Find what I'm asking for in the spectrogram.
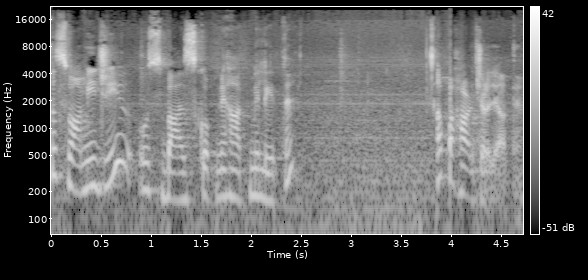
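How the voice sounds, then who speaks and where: A woman speaks with lively intonation. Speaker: radio jockey. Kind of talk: motivational storytelling to camera. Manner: casual, conversational.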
